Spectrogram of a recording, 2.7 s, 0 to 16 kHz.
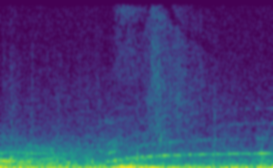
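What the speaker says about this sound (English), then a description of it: "That's a police car." A police car siren in the video game GTA 5 wails as a rising and falling tone, heard at moderate distance over a steady bed of engine and traffic noise.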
